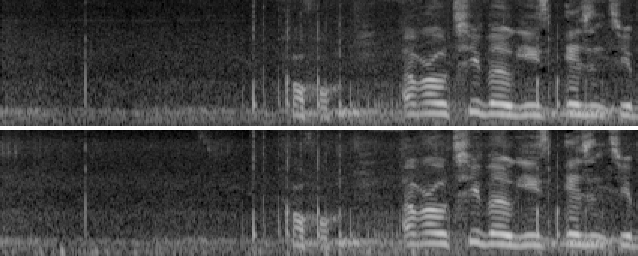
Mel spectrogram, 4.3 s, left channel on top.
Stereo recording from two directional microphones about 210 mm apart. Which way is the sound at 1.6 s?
Centre (ahead or behind).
